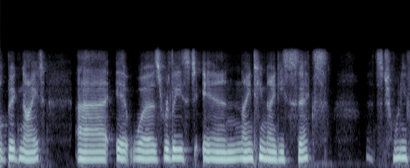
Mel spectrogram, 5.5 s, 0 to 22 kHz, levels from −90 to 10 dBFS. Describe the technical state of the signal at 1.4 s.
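At 1.4 s the speech is intact, carried by the AMR wideband (HD Voice) codec at 23.85 kbit/s with no content above about 7.1 kHz.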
